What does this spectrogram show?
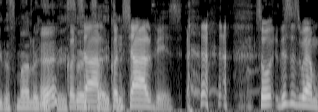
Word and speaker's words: Gonçalves: Yes, I learned how to pronounce it while I was there. I can see the smile on your face. Gonçalves.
